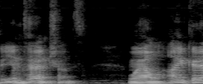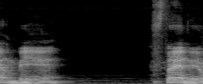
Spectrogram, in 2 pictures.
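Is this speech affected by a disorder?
Yes: primary progressive multiple sclerosis.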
